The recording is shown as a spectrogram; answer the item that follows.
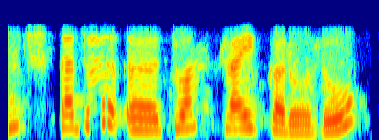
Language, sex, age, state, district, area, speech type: Sanskrit, female, 18-30, Kerala, Thrissur, urban, conversation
